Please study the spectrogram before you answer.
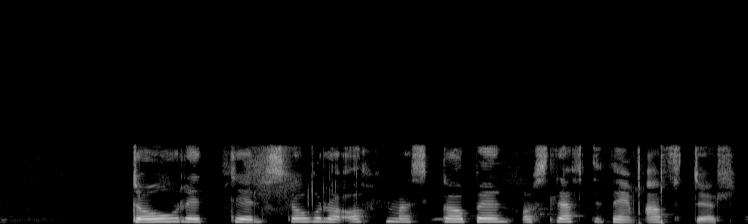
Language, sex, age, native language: Icelandic, female, 14, Icelandic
